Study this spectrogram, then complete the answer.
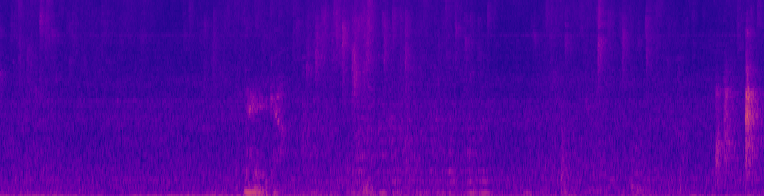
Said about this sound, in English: Keep your eyes closed though, because water's running everywhere. I don't want to get in your eyes.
